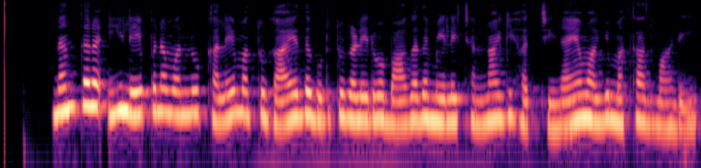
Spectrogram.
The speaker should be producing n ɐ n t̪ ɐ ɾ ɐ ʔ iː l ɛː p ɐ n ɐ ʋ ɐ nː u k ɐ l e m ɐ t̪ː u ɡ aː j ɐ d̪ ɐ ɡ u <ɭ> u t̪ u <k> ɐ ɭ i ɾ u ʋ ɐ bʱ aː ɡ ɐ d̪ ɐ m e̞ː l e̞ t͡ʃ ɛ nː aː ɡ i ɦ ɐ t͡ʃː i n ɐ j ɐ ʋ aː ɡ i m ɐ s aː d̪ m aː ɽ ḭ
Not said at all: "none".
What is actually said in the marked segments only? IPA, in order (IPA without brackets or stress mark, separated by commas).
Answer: ɾ, ɡ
